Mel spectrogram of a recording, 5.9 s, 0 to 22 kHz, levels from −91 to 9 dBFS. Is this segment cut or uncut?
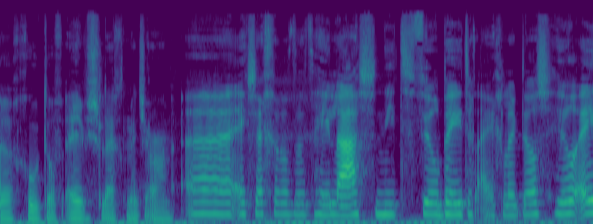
cut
